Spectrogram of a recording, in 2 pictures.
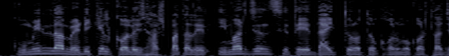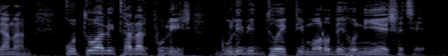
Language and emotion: Bengali, neutral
